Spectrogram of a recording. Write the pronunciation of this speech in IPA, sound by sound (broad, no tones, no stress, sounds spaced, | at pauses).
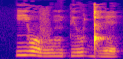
j o v u m pʲ u ɡ͡ǃ e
